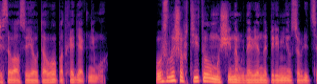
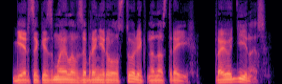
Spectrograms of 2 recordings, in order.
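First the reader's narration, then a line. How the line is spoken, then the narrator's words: Stern command. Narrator (Russian): строго приказал я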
